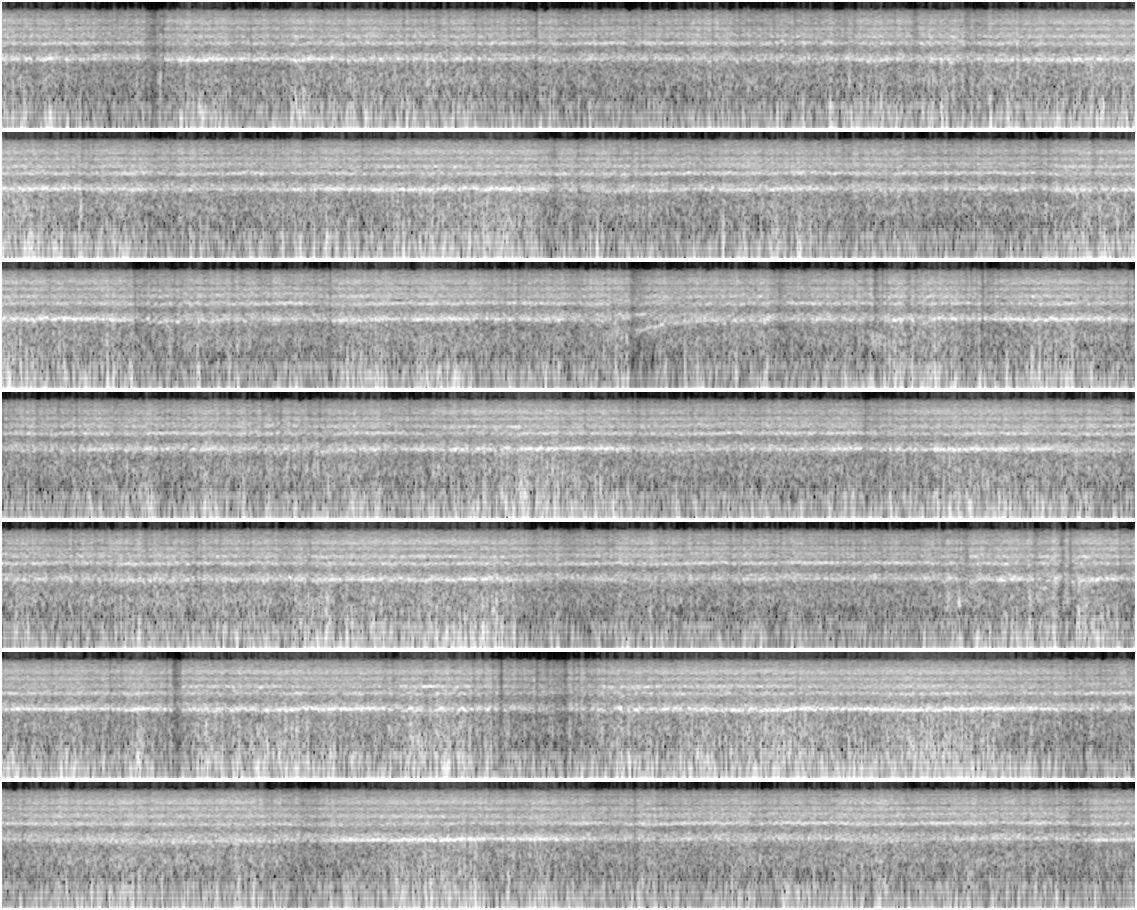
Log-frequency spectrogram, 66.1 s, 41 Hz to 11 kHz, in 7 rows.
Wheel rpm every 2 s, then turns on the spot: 230, 230, 230, 230, 220, 230, 220, 220, 220, 220, 220, 230, 210, 220, 230, 220, 220, 230, 230, 230, 220, 230, 230, 220, 230, 230, 210, 220, 220, 210, 230, 220, 230.
none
